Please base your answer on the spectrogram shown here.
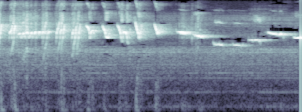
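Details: A white-throated flycatcher sings dense, high, scratchy twitters mixed with quick chirps, followed by pure piercing whistles that slide down and then up.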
